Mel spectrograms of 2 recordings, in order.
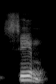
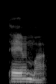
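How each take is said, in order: First: It is pronounced the English way, like theme. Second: It is pronounced the Japanese way, as tema. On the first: A Japanese listener would not understand it. The speaker calls it wrong. "kalau dibaca sesuai dengan pengelafalannya Inggris itu jadi sim" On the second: A Japanese listener understands it. The speaker calls it right. "Jadi tema diubahlah menjadi tema"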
